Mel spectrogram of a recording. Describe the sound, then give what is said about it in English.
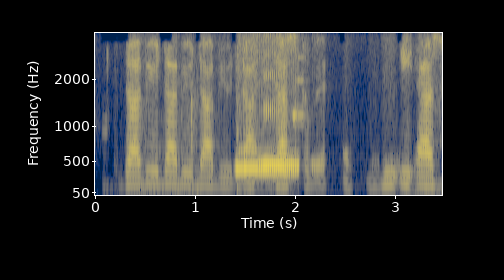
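A short, steady electronic chime sounds during a call, a single sustained mid-pitched tone lasting about half a second while people keep talking over it. “I think there was a chime.”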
